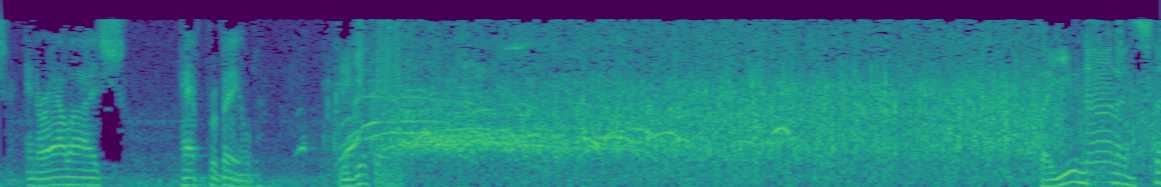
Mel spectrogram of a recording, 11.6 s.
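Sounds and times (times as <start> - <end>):
speech: 0.3 - 2.7, 3.3 - 4.2, 10.4 - 11.6
applause from a large audience: 3.3 - 11.6.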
